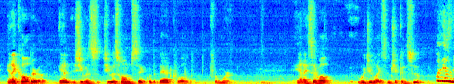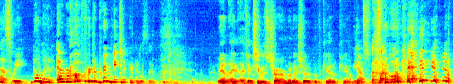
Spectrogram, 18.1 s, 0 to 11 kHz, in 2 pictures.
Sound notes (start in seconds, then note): 10.9 laughter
